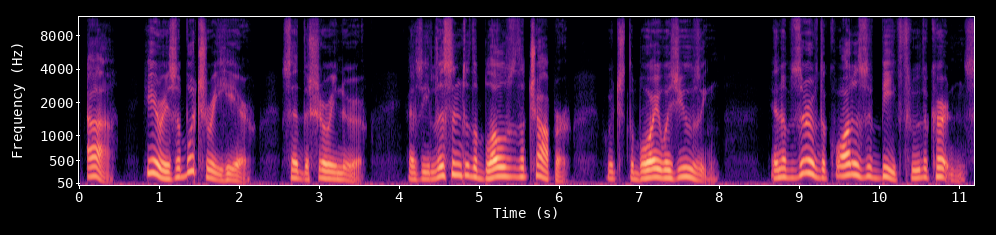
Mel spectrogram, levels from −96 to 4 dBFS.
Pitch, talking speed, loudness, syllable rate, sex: 160 Hz, 170 wpm, -18 LUFS, 5.4 syllables/s, male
